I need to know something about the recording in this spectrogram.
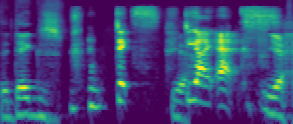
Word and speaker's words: Dix: the other the other test that I can't pronounce the digs digs yeah Dix thank you I've also heard that when people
